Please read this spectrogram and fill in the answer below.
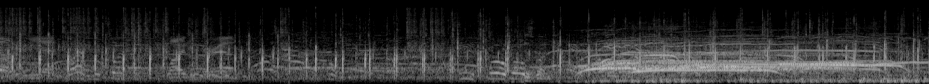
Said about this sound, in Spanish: Y ahora pasamos a un asunto mucho más importante, con un aplauso a modo de ovación. Allá va.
